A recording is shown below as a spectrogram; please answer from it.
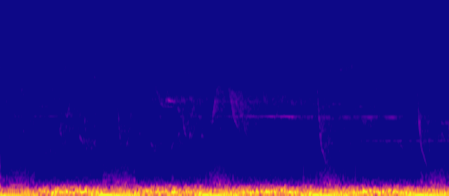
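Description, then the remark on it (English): A deep, rumbling low-pitched cassowary call drones continuously and loudly, with fainter higher chirps and tweets from other birds scattered in the background. “It's the lowest pitched bird call in the world, and it's barely audible to the human ear.”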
